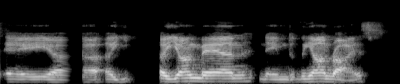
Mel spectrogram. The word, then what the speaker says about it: Rhise: And this is about a young man named Leon Rhise. The H is silent, of course.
